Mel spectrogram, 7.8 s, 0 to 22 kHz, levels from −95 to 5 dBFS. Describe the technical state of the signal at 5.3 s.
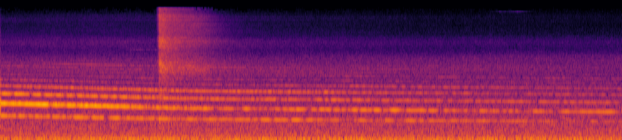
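At 5.3 s the signal is intact, with no audible fault at that moment.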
